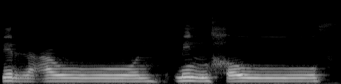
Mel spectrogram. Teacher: fathah ketemu ya, ketemu huruf yang sukun, maka boleh dibaca 2, 4, 6. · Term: mad lin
